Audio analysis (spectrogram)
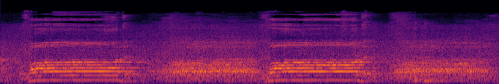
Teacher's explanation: چاہے زبان کی کروٹ کو دائیں طرف لے دیں چاہے بائیں طرف, لیکن بائیں طرف آسانی سے ادا ہوگا. ذرا اس طریقے سے کر کے اور ہونٹوں کو نہ ہلنے دیجیے گا.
